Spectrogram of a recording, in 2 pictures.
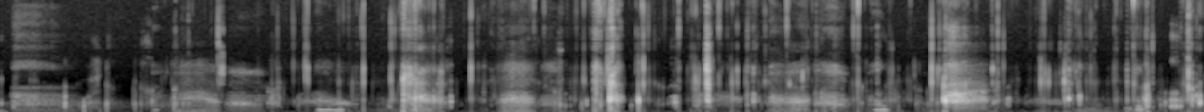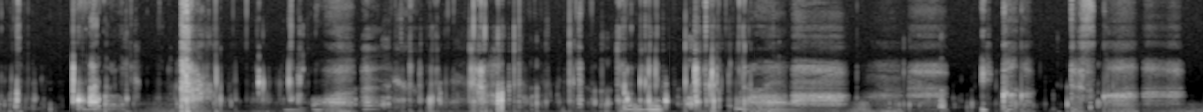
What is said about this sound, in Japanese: お耳をたっぷり舐めさせていただきます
